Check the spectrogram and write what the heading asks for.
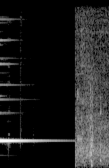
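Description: A single bell-like ding sound effect: one clear, high ringing tone that fades away and is cut off about a second and a half in.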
